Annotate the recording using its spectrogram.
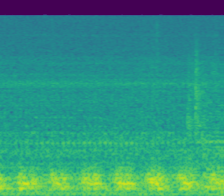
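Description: Fetal heart monitor's Doppler speaker playing the baby's heartbeat during labour: rapid, even whooshing pulses.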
